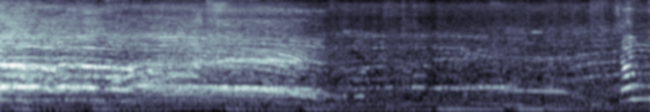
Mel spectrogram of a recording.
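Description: Pilgrims queue at Omkareshwar temple, a busy indoor crowd murmuring and calling out with overlapping voices and bright ringing tones that fade partway, leaving a lower hubbub and scattered shouts.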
